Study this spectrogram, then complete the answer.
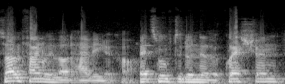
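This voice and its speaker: A man speaks in a French accent with ordinary pitch variation. Noticeable background noise can be heard. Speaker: personal trainer. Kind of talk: casual Q&A talk to camera.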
